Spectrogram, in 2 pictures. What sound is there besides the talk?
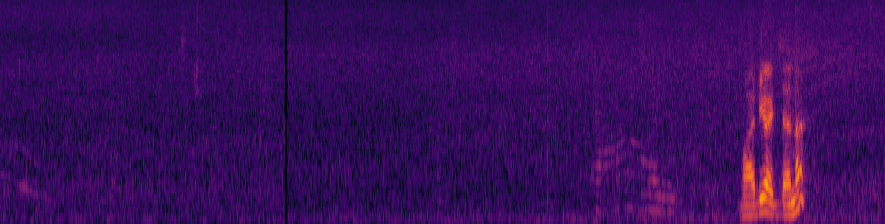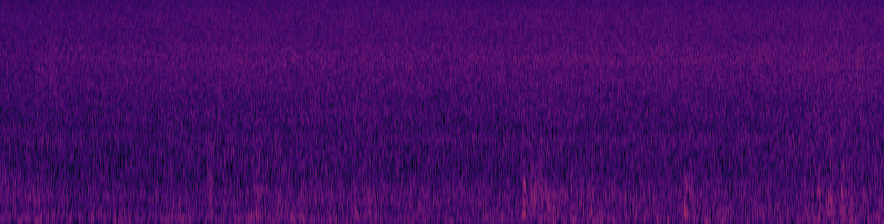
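waterfall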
